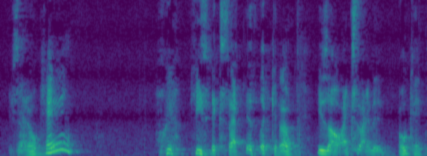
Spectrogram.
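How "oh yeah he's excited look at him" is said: plain reading voice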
